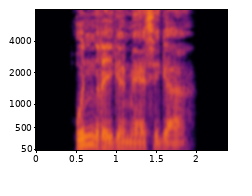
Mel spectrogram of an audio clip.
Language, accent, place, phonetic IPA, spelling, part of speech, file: German, Germany, Berlin, [ˈʊnʁeːɡl̩ˌmɛːsɪɡɐ], unregelmäßiger, adjective, De-unregelmäßiger.ogg
- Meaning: 1. comparative degree of unregelmäßig 2. inflection of unregelmäßig: strong/mixed nominative masculine singular 3. inflection of unregelmäßig: strong genitive/dative feminine singular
